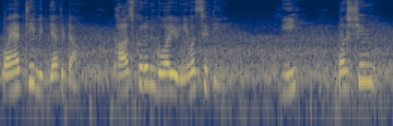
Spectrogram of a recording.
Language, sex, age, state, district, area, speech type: Goan Konkani, male, 18-30, Goa, Salcete, urban, spontaneous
